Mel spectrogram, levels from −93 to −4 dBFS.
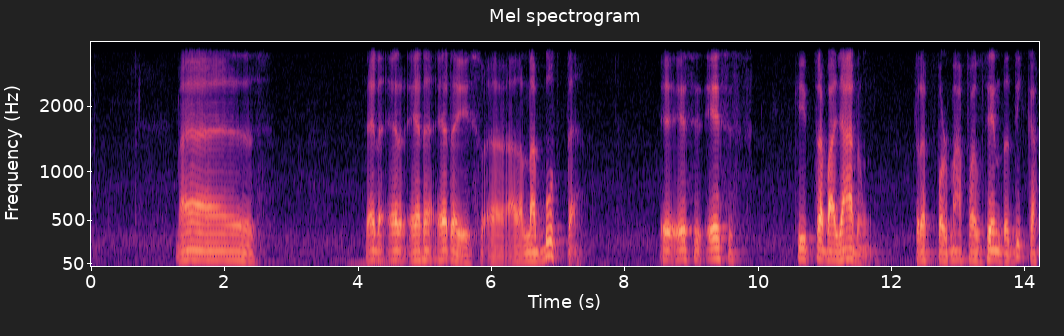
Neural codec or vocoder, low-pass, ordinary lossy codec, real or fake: none; 3.6 kHz; none; real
